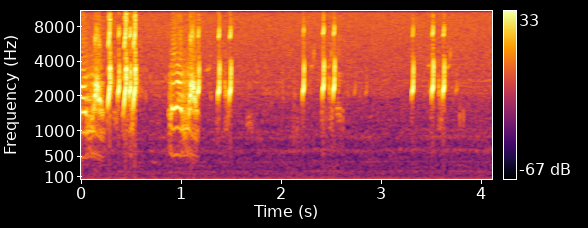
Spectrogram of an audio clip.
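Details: A common quail opens with a harsh nasal squawk, then gives crisp, evenly spaced three-note calls, each pulse short and bright.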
